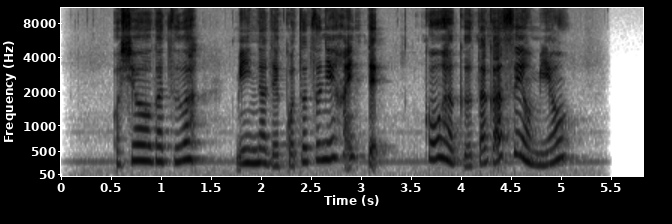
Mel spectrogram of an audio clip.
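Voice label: female; お正月はみんなでこたつに入って紅白歌合戦を観よう。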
